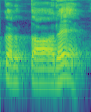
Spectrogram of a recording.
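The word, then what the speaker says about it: ਕਰਤਾਰੈ: करतारै शब्द है कक्का रारा तत्ते नू कन्ना रारा हाहा अखर मुक्ता। हाहा अखर मुक्ता अपने तो पहले अखर रारे दे उपर उलार दुलावां वांगू पाठ उच्चारण होएगा करतारै।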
